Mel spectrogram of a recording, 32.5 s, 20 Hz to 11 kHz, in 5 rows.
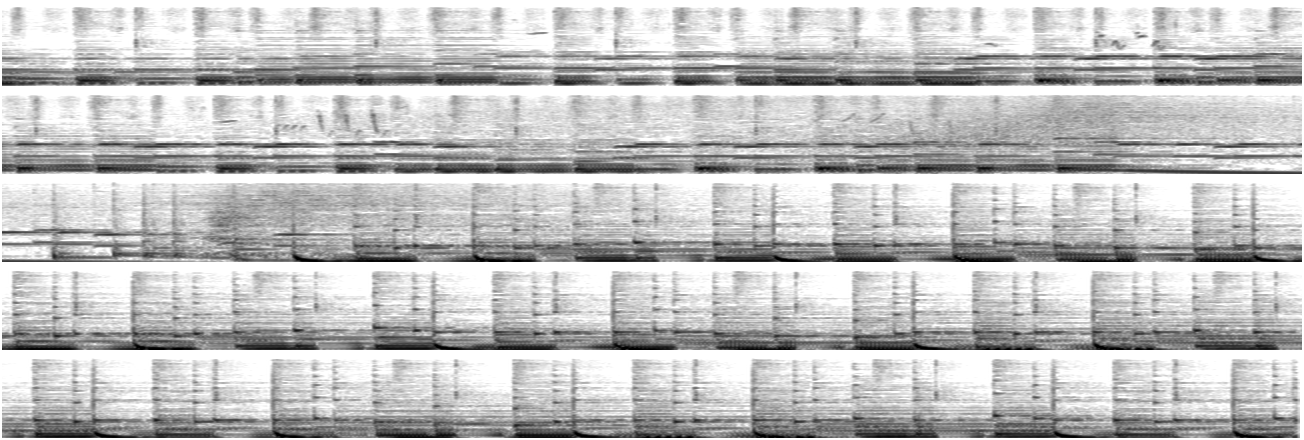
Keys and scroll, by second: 11.0 ctrl+c, 11.2 ctrl+v, 12.9 Delete, 15.9 ctrl+c, 16.5 ctrl+v.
